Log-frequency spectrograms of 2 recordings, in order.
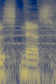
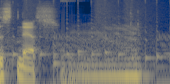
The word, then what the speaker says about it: SNES: That's far too many syllables, so to me it's the SNES. You got me fucked up. Four syllables in this acronym?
